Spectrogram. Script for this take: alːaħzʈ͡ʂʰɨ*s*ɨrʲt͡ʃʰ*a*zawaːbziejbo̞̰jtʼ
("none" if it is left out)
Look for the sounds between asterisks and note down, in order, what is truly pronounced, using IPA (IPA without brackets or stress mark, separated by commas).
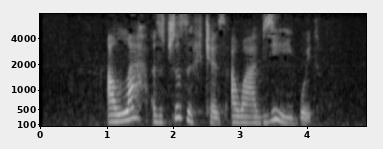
z, a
